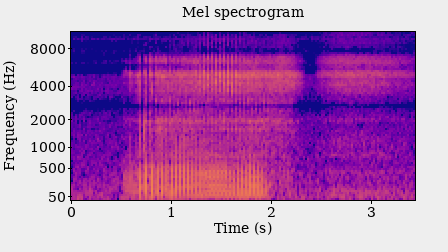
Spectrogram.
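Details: Sleeping person snoring: one drawn-out snore with a rapid buzzing flutter, followed by a softer breath out.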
